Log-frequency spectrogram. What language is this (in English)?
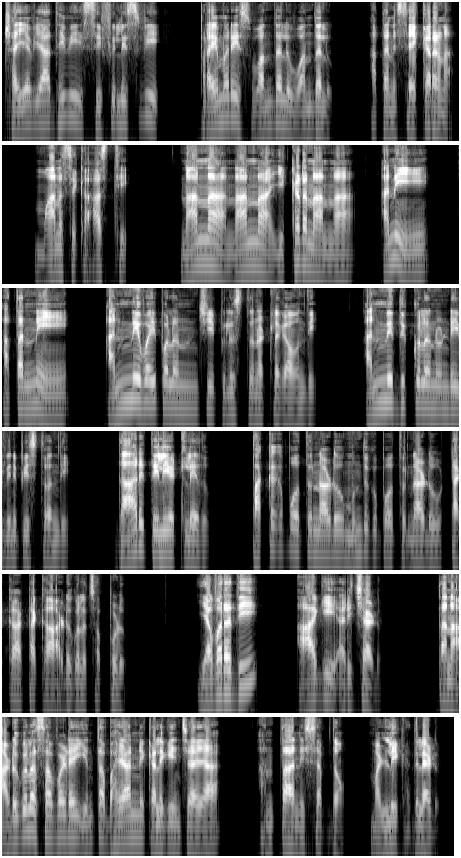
Telugu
